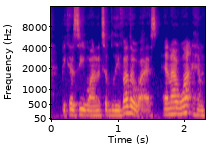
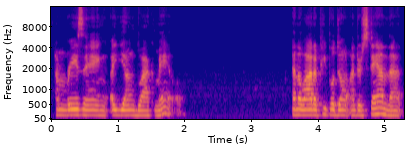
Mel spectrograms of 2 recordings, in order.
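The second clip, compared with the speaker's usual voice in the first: normal talking voice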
